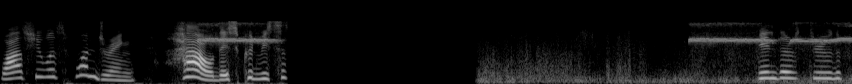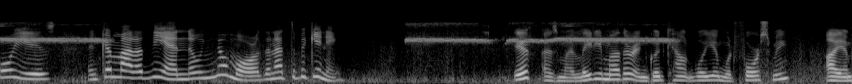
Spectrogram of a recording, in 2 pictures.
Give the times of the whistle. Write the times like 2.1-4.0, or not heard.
1.9-2.9, 6.8-9.7, 12.6-15.3.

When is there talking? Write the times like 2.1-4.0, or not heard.
0.0-2.9, 7.5-11.9, 13.7-16.9.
